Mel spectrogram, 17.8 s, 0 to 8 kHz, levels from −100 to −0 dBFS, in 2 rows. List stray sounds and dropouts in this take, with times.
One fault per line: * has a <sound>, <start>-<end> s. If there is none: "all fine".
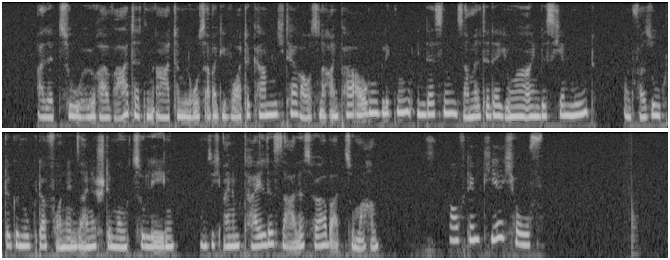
* has a thud, 17.2-17.4 s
